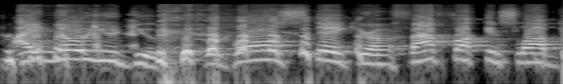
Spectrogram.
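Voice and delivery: ordinary delivery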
